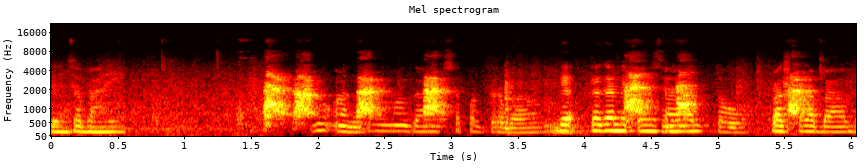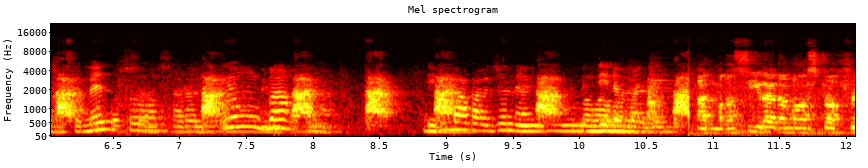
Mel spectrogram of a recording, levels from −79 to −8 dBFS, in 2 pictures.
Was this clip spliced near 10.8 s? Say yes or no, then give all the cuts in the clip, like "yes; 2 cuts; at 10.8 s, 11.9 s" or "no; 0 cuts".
yes; 1 cut; at 10.8 s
